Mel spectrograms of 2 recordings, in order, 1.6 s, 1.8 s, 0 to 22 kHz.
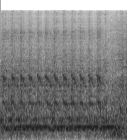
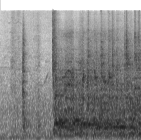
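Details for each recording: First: Old Ford diesel truck, glow plug wire suspected loose: steady whirring with even pulsing as the engine cranks without catching, glow plug clicking expected on start; hard start, cause suspected, not confirmed. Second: Old Ford diesel truck after glow plug switch repair, started without starter fluid after 10 seconds of glow plugs: brief crank, catches within a second and settles into a steady, even diesel clatter at idle; clean start.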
